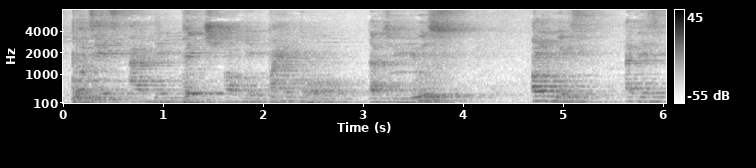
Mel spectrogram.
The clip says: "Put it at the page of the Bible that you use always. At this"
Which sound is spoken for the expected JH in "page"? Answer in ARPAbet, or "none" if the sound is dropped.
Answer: CH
